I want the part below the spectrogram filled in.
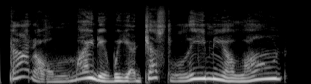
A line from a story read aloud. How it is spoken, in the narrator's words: he'd suddenly reach his limit and shake us off, growling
